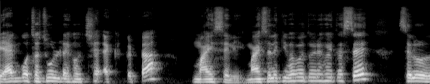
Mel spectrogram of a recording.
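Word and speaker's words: micelle: এই বান্ডেলটাকে বলে হচ্ছে মাইসলি। এম আই সিই ডবল এলই। এটার বাংলা উচ্চারণ হচ্ছে মাই সেলি।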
